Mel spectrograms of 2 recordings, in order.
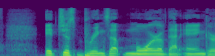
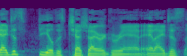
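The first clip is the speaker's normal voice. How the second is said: normal talking voice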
